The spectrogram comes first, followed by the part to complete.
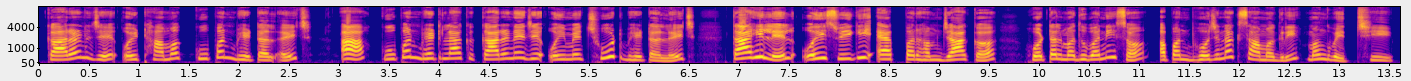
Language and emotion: Maithili, neutral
